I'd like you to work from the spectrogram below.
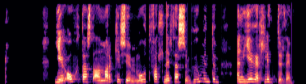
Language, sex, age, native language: Icelandic, female, 30-39, Icelandic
